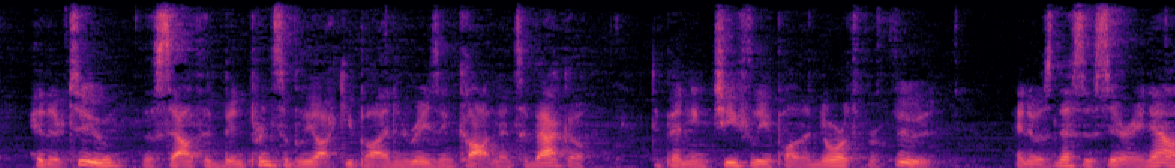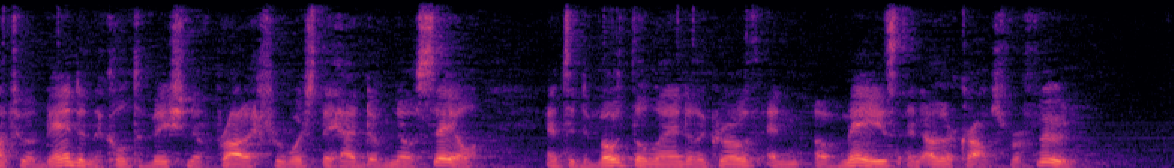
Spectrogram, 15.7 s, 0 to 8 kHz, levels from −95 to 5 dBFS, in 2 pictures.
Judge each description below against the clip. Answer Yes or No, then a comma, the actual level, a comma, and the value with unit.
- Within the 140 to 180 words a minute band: No, average, 195 wpm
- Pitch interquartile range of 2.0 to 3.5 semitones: Yes, narrow, 2.5 semitones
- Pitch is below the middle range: Yes, low, 115 Hz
